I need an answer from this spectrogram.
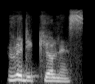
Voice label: "ridiculous", Indian

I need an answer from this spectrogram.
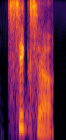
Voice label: "sixer", Indian

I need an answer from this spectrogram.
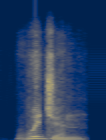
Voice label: "widgeon", Indian

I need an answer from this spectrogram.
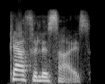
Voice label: "catholicize", Indian

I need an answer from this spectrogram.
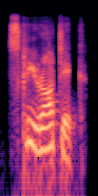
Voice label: "sclerotic", Indian

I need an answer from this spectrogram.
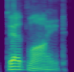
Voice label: "deadlight", American

